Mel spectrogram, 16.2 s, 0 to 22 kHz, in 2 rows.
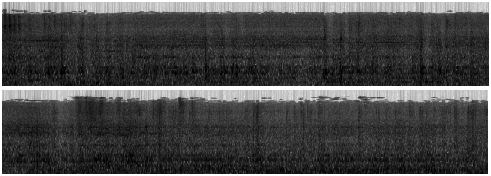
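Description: Sangi Railway Hokusei Line 270-series narrow-gauge (762 mm) electric train running, its wheels and motors rumbling steadily, with clickety-clack over the rail joints and scattered clicks.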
